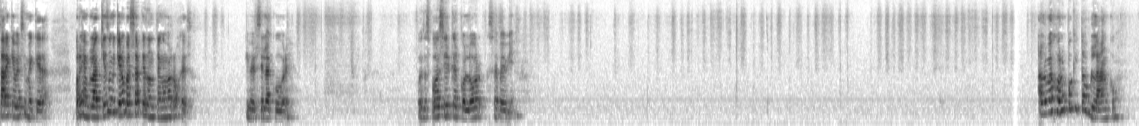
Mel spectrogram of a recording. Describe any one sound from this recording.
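A young woman speaks calmly and close by, in bursts with pauses.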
